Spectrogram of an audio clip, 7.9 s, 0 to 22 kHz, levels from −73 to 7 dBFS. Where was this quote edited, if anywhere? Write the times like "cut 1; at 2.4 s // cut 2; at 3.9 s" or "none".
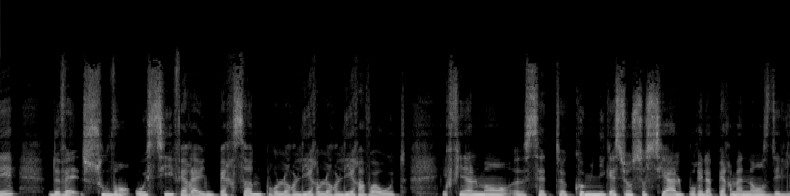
cut 1; at 1.9 s // cut 2; at 3.1 s // cut 3; at 4.4 s // cut 4; at 7.0 s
